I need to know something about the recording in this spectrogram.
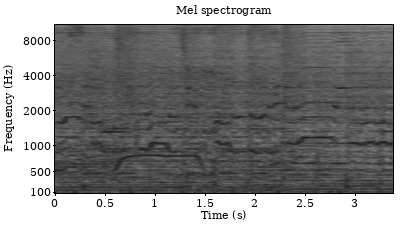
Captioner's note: cheering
